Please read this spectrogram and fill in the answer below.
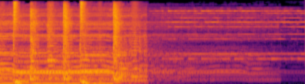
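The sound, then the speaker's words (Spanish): Telephone ringing for an incoming call, bright repeated electronic ringtone pulses over a low rhythmic thump, then easing into softer held tones that linger after about a second and a half. “Otra llamada más, otro problema más.”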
